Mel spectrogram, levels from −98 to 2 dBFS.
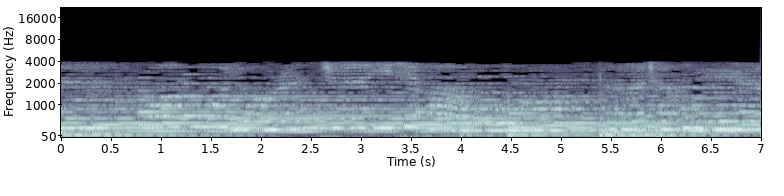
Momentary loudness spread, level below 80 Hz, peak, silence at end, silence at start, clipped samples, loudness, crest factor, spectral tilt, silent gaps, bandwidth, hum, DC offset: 4 LU; -28 dBFS; -2 dBFS; 0 s; 0 s; under 0.1%; -15 LUFS; 12 dB; -12 dB/octave; none; 4 kHz; none; under 0.1%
